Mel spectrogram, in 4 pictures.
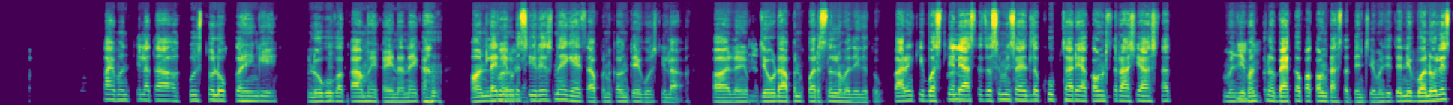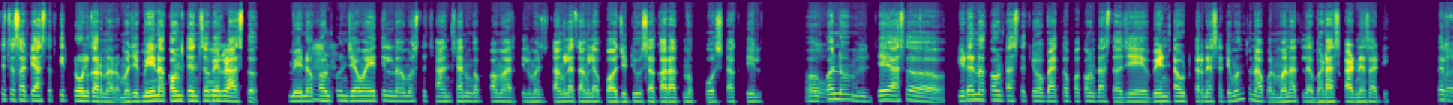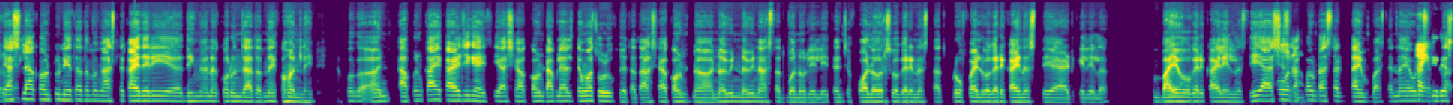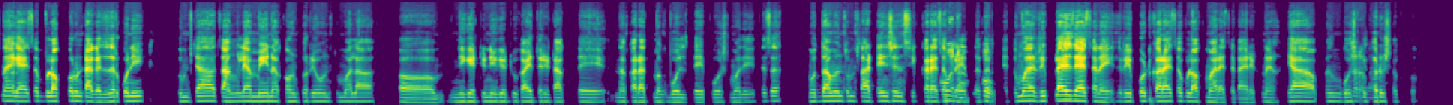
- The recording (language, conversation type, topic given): Marathi, podcast, ऑनलाइन शेमिंग इतके सहज का पसरते, असे तुम्हाला का वाटते?
- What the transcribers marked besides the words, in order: other noise; in Hindi: "कुछ तो लोग कहेंगे, लोगों का काम है कहना"; chuckle; in English: "बॅकअप"; in English: "मेन"; in English: "मेन"; tapping; in English: "हिडन"; in English: "बॅकअप"; in English: "वेन्ट आऊट"; other background noise; in English: "प्रोफाईल"; in English: "मेन"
